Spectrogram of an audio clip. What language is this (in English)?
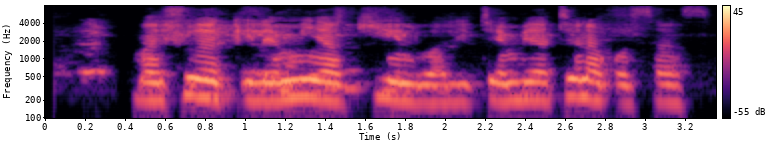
Swahili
